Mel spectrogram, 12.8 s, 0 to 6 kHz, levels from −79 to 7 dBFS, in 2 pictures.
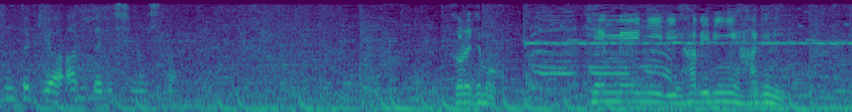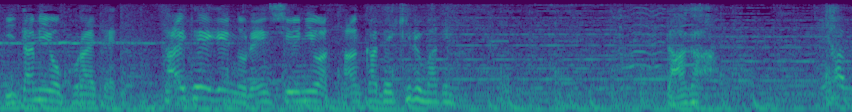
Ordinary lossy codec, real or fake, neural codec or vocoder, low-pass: none; real; none; 5.4 kHz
